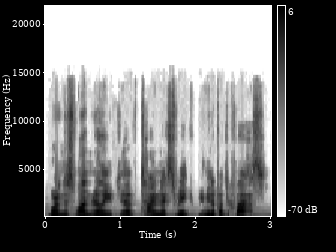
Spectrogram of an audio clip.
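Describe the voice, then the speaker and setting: Bubbly, teasing schoolgirl with a high voice, read by a man in a let's play. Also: fast talker, a bit bright, soft background music. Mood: cheerful. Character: cheerful, scheming young female student.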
